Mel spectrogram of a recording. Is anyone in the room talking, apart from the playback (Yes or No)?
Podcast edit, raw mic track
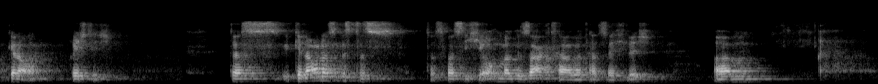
No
